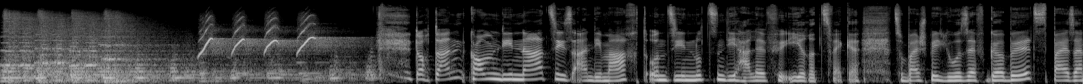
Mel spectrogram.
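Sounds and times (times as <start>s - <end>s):
orchestral waltz music: 0.0s - 3.8s
loud sharp whistles sliding upward in rhythm with the music: 2.0s - 3.7s
speech: 4.2s - 10.8s.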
